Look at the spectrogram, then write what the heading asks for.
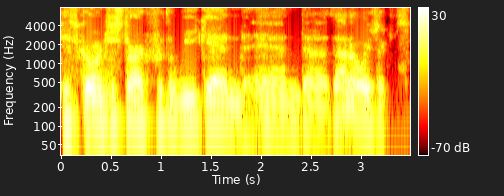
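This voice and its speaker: A quiet man at a medium pitch speaks at a fairly slow pace. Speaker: livestream talk show host. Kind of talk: casual political talk livestream. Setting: home livestream. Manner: quiet, keeping voice down; hesitant with fillers.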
